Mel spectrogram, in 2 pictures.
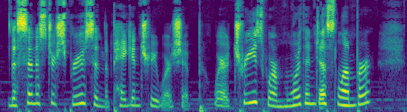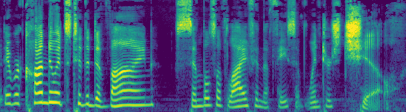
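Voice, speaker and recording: A woman hosting a podcast who narrates history in a playful, self-mocking way full of jokes. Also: on the high side. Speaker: podcast host.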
